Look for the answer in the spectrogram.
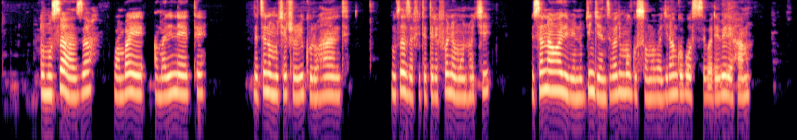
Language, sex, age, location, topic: Kinyarwanda, female, 18-24, Kigali, health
